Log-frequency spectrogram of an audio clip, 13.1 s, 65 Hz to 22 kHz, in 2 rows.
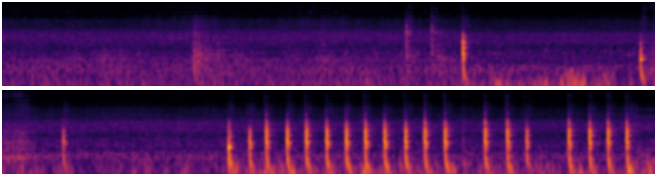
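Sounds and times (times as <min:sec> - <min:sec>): knife chopping on wooden board: 0:08.8 - 0:12.9.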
